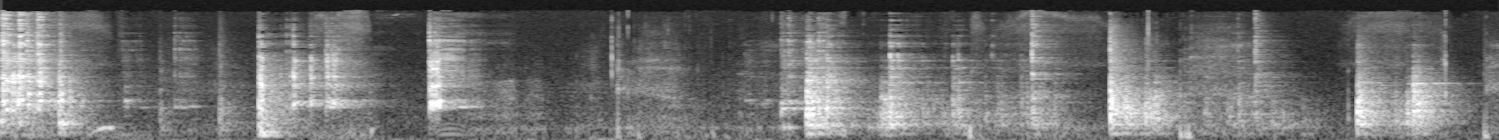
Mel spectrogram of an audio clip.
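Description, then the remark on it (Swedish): A serving dish is taken out and set down during cooking, with a series of clinks and knocks of dishware and utensils scattered across several seconds, no talking. “Vad jag tar fram asketten bara.”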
